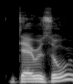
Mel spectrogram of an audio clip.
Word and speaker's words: Deir ez-Zor: So this incident happens in February 2018 in Deir ez-Zor.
